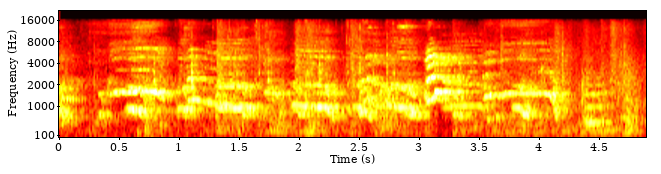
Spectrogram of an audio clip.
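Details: Eighteen-day-old puppies clambering to get out of a kiddie pool to explore, producing a continuous tangle of thin, wavering whimpers and squealing yelps from many pups at once, with occasional sharper yips.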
